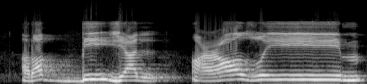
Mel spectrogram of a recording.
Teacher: آپ کو سمجھانے کا طریقہ بتاتا ہوں، یہ دیکھیں ربی، را بعد بر رب بازر بی، ربی یا لام زبر یل، ربی یل عظیم، یا کو کلیئر کرنا ہے، لام کے بعد عین کو کلیئر کرنا ہے، عین کے بعد ضا جو فل موت پڑھا جاتا ہے اس کو کلیئر کرنا ہے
